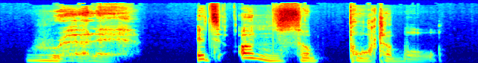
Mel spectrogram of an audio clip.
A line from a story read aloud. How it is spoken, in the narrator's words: Cresswell, who flushed and murmured below her breath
